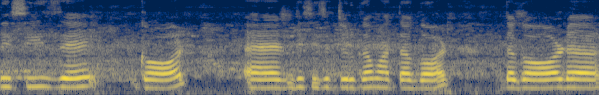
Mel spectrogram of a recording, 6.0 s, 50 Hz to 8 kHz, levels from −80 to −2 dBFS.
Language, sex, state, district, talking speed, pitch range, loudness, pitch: Telugu, female, Andhra Pradesh, Srikakulam, 140 wpm, 210-225 Hz, -14 LUFS, 215 Hz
